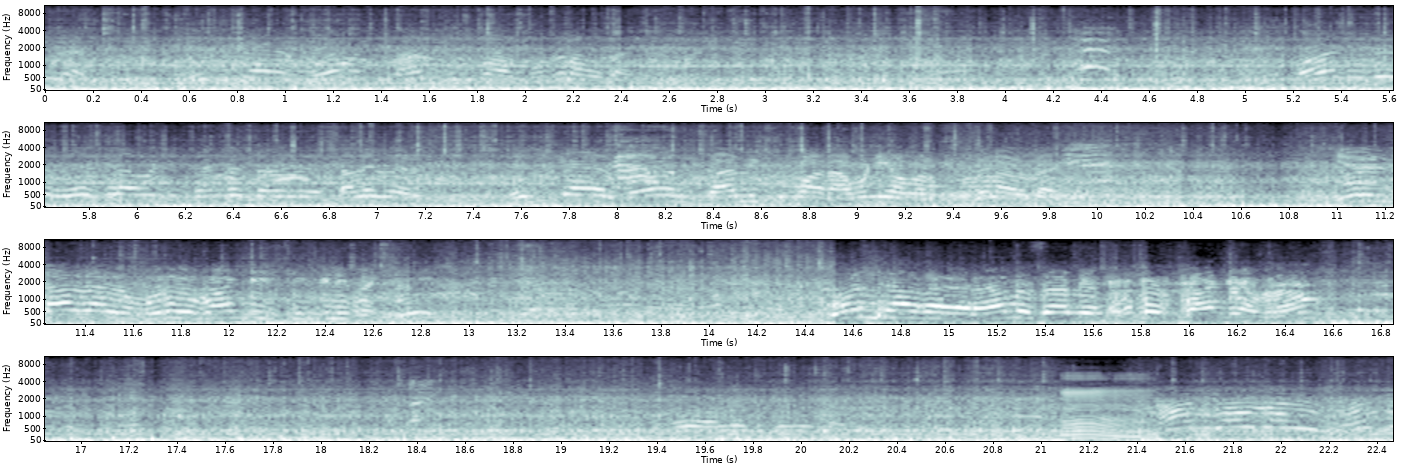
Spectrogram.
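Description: Cart wheels rumble along a paved road.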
